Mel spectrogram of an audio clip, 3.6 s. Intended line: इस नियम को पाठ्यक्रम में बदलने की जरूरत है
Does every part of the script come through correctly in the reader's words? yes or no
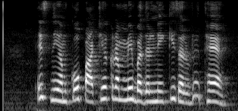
yes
